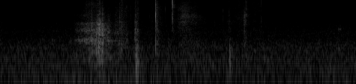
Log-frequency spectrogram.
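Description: A hardcover book is lifted and shifted, with faint taps and rustles.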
